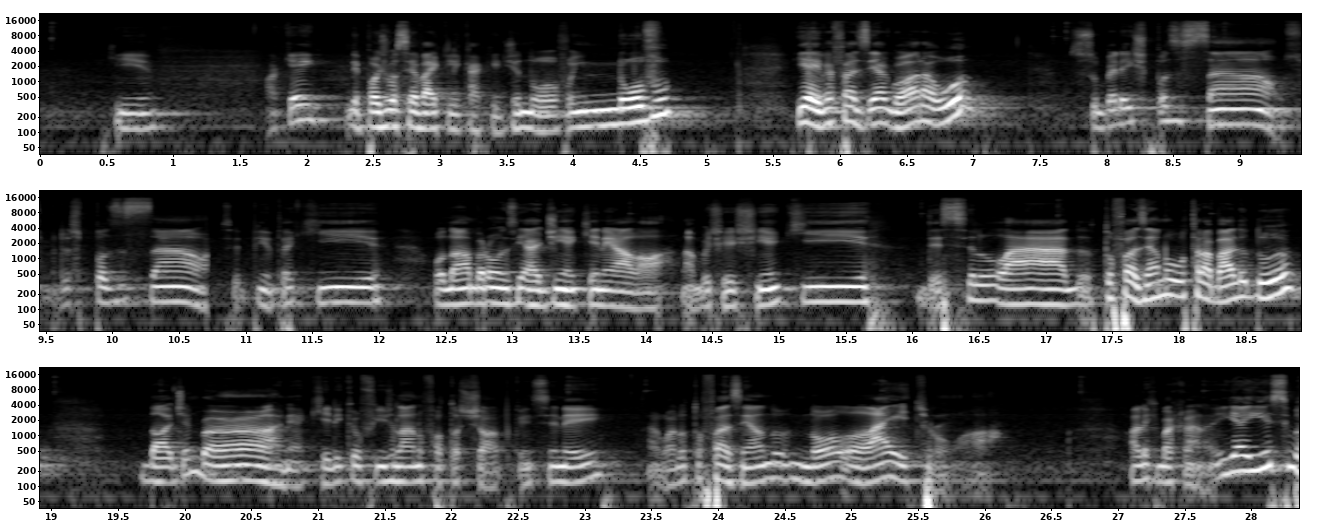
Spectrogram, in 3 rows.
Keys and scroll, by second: 8.5 space, 10.9 o.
